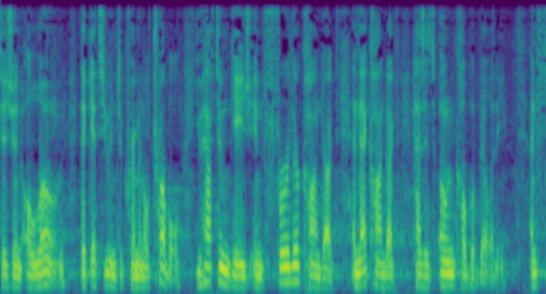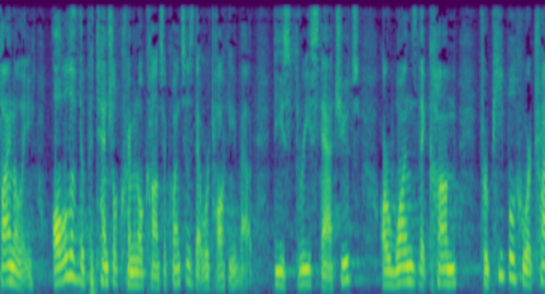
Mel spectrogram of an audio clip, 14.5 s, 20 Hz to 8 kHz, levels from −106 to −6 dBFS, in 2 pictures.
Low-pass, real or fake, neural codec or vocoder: 7.2 kHz; real; none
